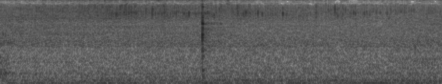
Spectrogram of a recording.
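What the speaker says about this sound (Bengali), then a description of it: "এভাবে আমি সবগুলো মালপোয়াকে ভেজে নেব।" Mango and chhena malpua fry in hot oil, a steady soft sizzle running without pause, with a single faint clink partway through and no talking.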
